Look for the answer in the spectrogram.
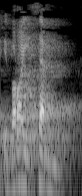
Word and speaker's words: إبريسم: قال قوله عمامة خز، قال ابن الأثير الخز ثياب تنسج من صوف وإبريسم، تنسج من صوف وإبريسم، بينطق هكذا إب بتسكين الباء وفتح الراء براء، الياء ساكنة، السين مفتوحة، إبريسم.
